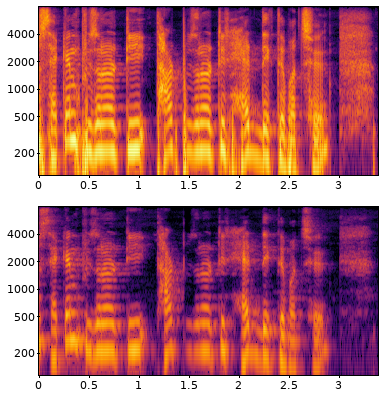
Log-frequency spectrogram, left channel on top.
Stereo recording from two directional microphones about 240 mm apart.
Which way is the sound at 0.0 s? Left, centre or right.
Left.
